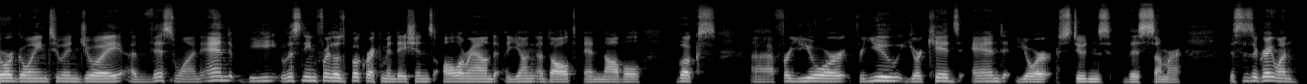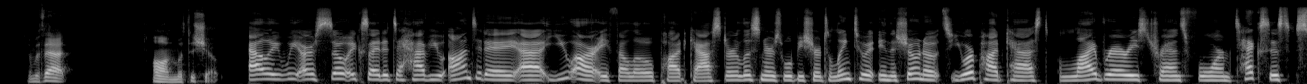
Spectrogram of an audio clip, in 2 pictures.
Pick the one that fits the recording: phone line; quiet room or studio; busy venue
quiet room or studio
